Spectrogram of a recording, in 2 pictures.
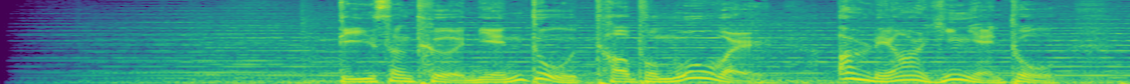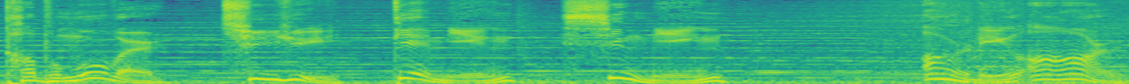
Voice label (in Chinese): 男 颁奖 获奖名单; 年轻浑厚 大气浑厚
